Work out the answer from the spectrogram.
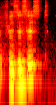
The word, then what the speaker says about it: physicist: Physics, and also my dad is a physicist, so cool. Physicist, nice pronunciation. Very easy to get that word wrong because you have physics, but physicist. Oh, actually, stress in the same place.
